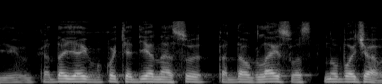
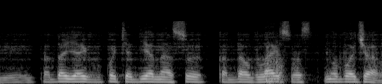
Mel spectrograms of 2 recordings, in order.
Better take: first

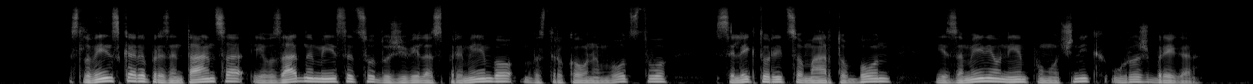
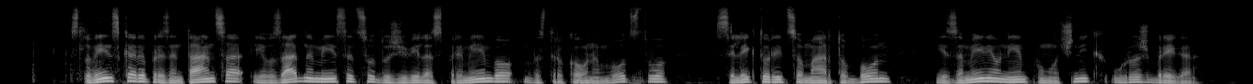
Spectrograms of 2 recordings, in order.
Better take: first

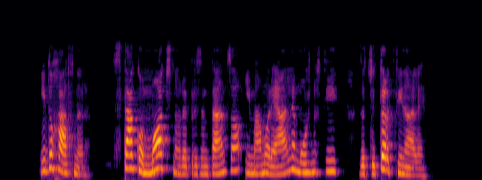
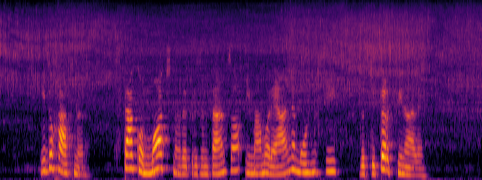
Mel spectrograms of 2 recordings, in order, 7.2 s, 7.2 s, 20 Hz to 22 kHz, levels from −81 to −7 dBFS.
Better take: first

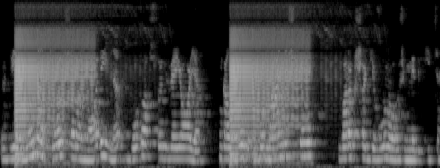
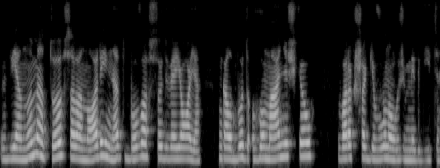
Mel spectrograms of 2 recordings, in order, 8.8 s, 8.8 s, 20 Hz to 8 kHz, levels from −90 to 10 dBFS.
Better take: second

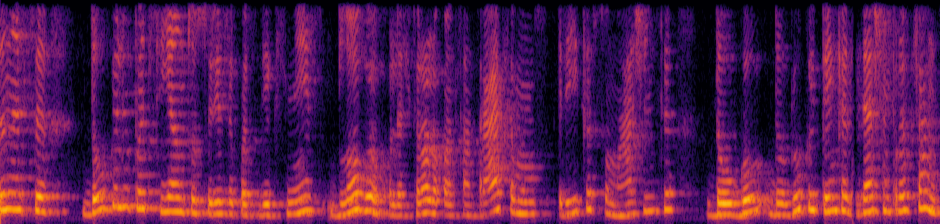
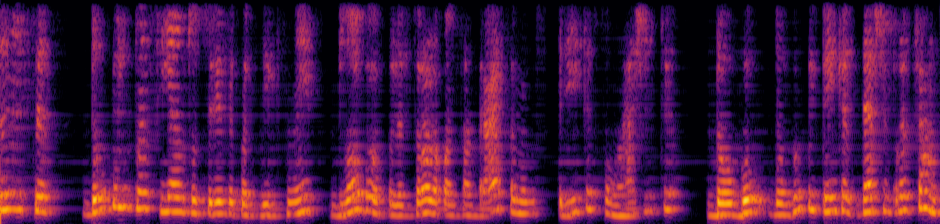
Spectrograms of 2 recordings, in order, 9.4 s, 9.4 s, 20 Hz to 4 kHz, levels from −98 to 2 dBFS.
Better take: first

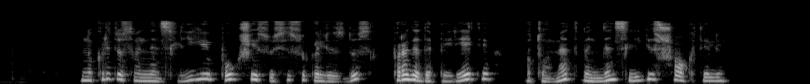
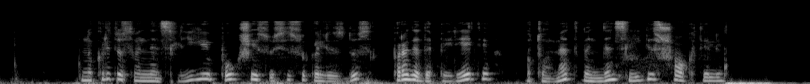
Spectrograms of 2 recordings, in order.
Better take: first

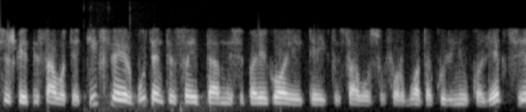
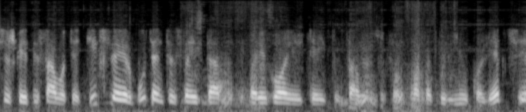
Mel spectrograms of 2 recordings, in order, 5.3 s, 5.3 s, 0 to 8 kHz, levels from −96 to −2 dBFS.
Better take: first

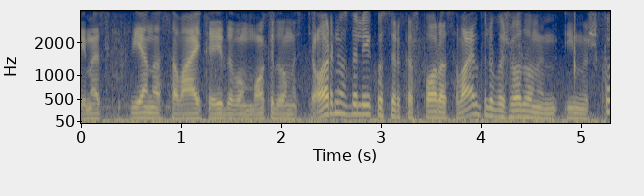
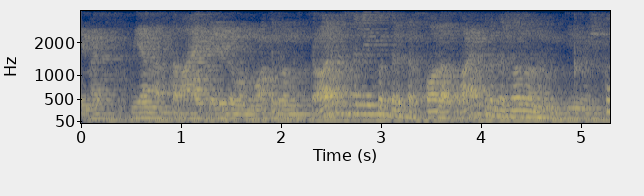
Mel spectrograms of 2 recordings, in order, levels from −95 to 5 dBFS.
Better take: first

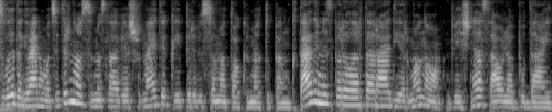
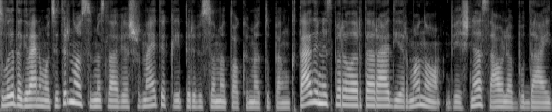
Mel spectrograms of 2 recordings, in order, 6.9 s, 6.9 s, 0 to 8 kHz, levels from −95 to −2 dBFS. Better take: second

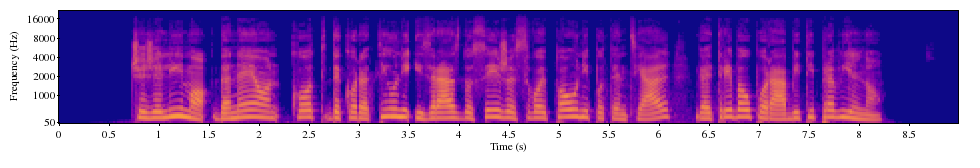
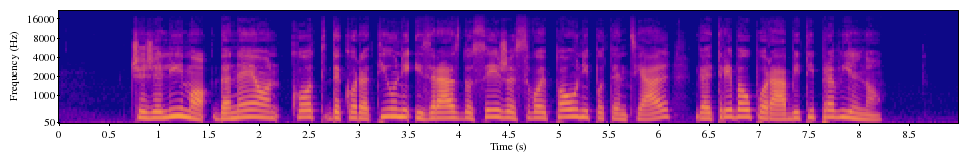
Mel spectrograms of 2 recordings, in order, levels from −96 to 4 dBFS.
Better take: second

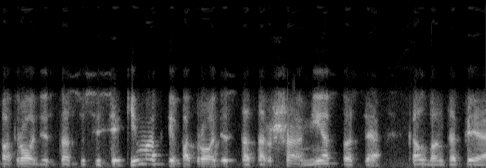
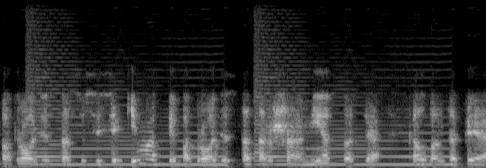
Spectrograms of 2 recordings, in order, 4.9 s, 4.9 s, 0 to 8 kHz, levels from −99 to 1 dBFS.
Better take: first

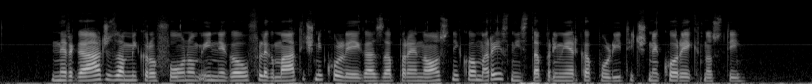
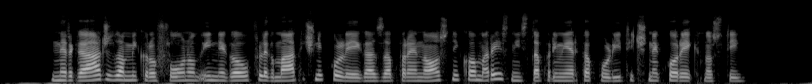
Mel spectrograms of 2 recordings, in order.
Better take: first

